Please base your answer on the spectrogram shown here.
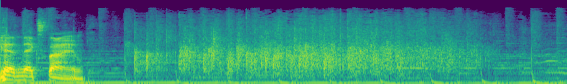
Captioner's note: clap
